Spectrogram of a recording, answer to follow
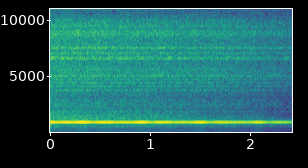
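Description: The tail of a radio station's ident sting: a single high ringing tone, held steady and slowly fading, with a faint reverberant hiss around it.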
